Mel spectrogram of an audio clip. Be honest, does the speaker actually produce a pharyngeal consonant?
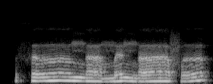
no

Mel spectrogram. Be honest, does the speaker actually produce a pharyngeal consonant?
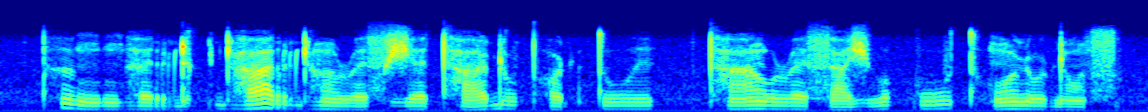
no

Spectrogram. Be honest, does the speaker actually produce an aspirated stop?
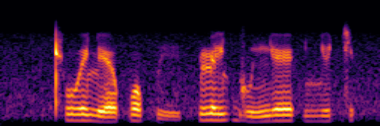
yes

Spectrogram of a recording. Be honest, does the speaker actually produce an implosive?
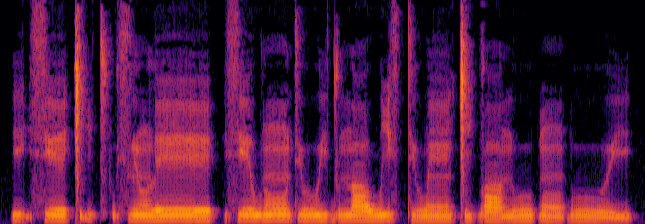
yes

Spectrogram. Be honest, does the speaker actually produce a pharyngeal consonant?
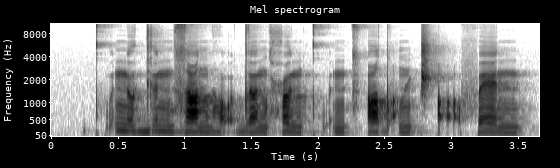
yes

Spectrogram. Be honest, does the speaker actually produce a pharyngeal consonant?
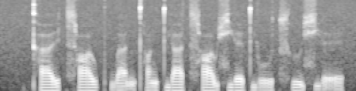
no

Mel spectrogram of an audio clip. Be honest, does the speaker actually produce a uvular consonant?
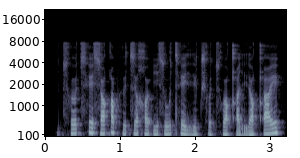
yes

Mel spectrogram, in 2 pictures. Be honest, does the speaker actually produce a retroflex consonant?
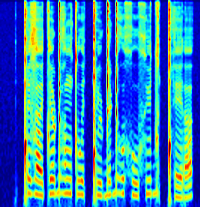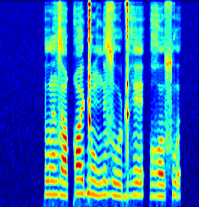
yes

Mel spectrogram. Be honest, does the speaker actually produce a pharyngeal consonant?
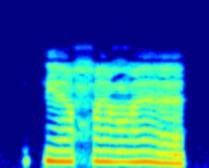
yes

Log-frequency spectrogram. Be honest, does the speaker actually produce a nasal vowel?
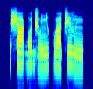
yes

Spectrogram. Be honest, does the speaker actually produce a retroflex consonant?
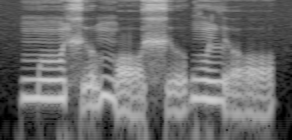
no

